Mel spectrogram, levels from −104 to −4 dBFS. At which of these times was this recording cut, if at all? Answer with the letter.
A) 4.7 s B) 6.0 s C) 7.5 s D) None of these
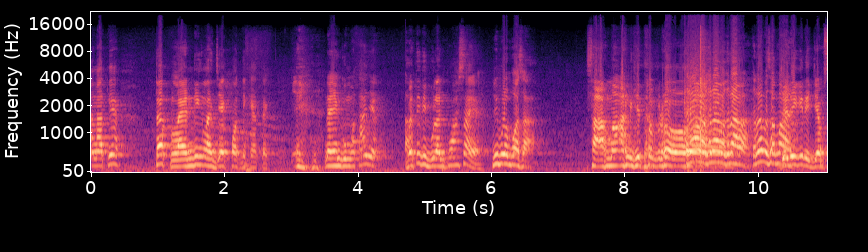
A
